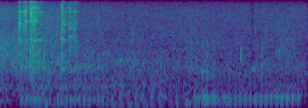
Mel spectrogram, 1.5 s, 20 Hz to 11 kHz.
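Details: At Djuma private game reserve on a late-afternoon safari drive, 18 November 2016, a lion near a pride feeding on a buffalo kill with cubs gives a brief low, rumbling, purring moan after sharp rustling bursts.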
